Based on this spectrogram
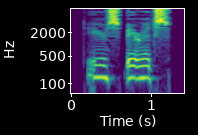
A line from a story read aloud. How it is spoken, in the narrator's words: she begged in her mind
